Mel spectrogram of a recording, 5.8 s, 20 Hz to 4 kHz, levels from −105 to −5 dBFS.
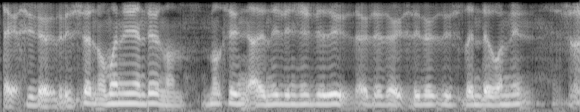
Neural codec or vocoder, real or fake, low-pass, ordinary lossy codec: autoencoder, 22.05 kHz, a latent of 192 numbers a frame, VITS, trained on many speakers; fake; 3.6 kHz; none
